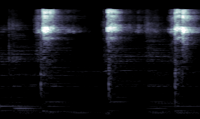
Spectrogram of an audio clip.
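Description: Acoustic guitar strumming chords in a worship song, with a tambourine struck on the beat about every two-thirds of a second.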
